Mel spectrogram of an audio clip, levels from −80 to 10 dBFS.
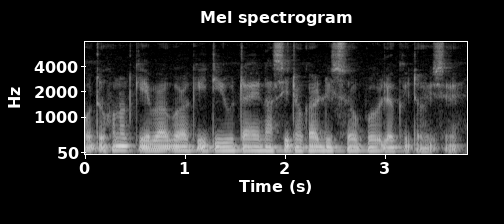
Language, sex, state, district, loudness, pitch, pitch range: Assamese, male, Assam, Sonitpur, -15 LUFS, 100 Hz, 95-105 Hz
